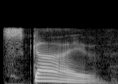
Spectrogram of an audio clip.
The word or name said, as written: skive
